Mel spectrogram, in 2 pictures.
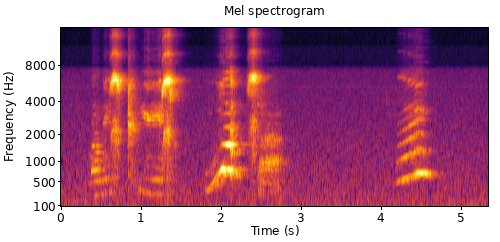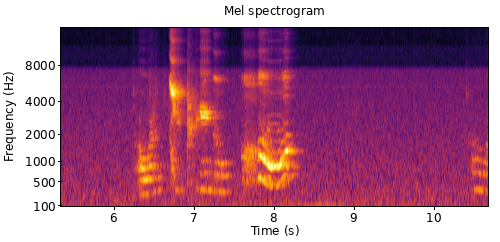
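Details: Talking pet parrot, caged and covered with a blanket at bedtime, practising words late into the night. Clusters of speech-like syllables, sharp chirps and sweeping whistled notes come in irregular bursts with silent gaps.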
